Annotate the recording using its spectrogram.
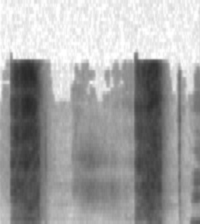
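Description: Fabric being torn by hand into strips: two short ripping sounds, one right at the start and one about a second and a half in.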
